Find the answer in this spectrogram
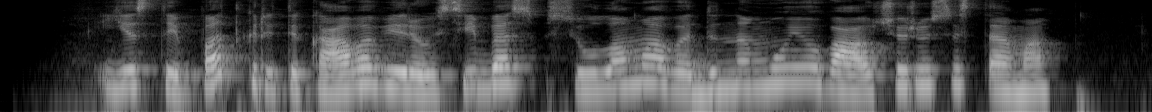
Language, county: Lithuanian, Alytus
